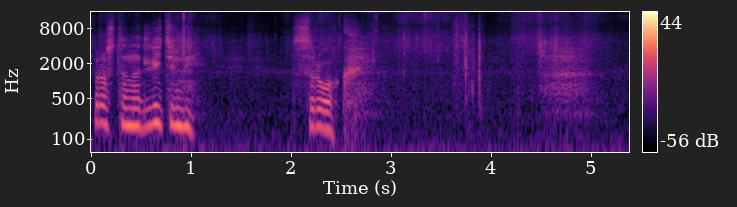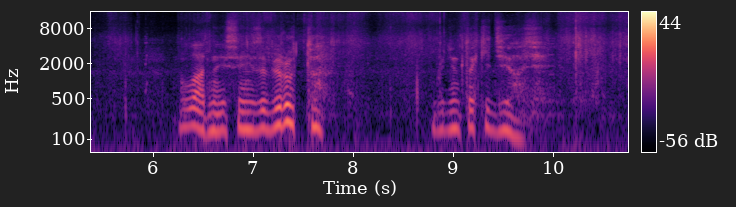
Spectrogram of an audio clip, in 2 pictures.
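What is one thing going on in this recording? Footsteps crunch on dry grass and pine needles.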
